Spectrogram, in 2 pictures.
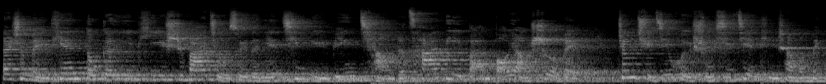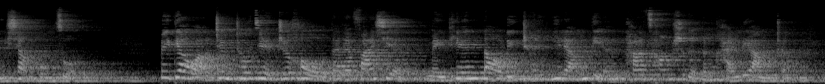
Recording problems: off-mic speech; far
room echo; noticeable; dies away in 1.9 s

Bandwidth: 15 kHz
